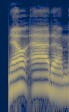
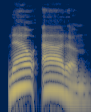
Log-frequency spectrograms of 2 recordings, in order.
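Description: First: Said in a put-on AI chatbot voice. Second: Said in a put-on Bible app narrator voice. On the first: The speaker calls it right. "We're going to say it like an AI chatbot" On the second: The speaker calls it wrong. "Should I say it like the guy on the Bible app?"

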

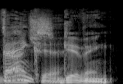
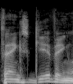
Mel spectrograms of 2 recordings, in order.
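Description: First: The stress is on thanks. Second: The stress is on giving.

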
